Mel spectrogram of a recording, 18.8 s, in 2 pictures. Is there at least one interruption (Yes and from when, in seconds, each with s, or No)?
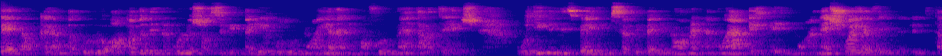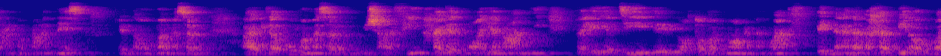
No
